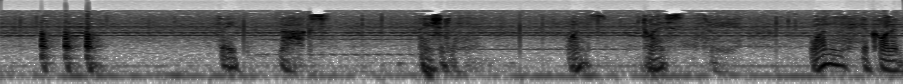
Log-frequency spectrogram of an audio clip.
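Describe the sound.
Three quick, sharp knocks on a door near the start, evenly spaced, followed by a stretch of drawn-out, voice-like tones with brief pauses between them.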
